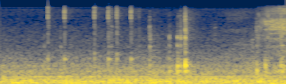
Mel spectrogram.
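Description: Computer keyboard keys pressed for copy and paste shortcuts while working in Adobe Illustrator, a quick run of light, close clicking taps at an uneven rhythm.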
